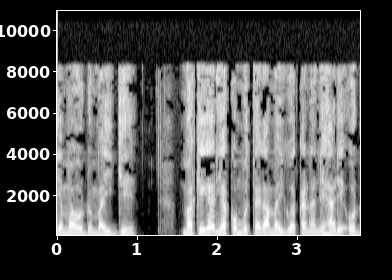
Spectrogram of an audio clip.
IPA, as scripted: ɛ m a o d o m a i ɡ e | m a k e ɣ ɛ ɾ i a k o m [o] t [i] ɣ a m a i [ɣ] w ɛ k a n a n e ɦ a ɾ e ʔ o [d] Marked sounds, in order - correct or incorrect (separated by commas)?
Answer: correct, incorrect, correct, correct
